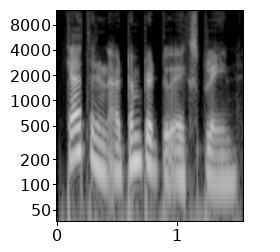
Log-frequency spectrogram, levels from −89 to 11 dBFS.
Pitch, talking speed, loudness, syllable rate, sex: 155 Hz, 155 wpm, -18 LUFS, 7.1 syllables/s, male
